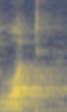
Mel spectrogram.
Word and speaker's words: what: it comes to H the letter H is usually silent when it appears after W for example why and what we never stress on H here so it's y w y and what w a t what now let's go with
